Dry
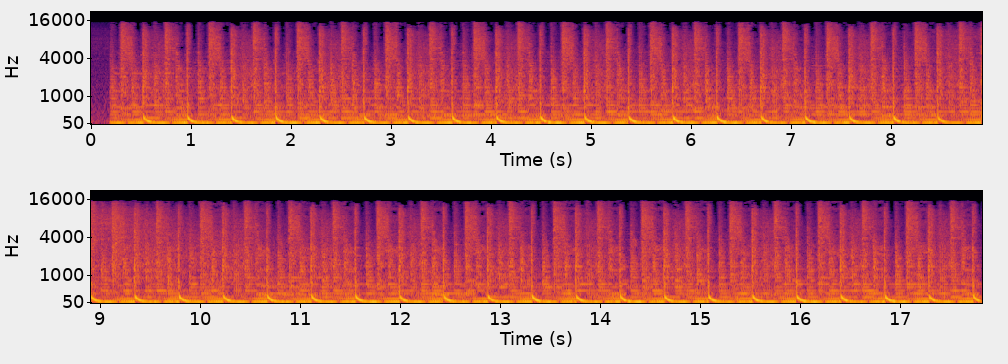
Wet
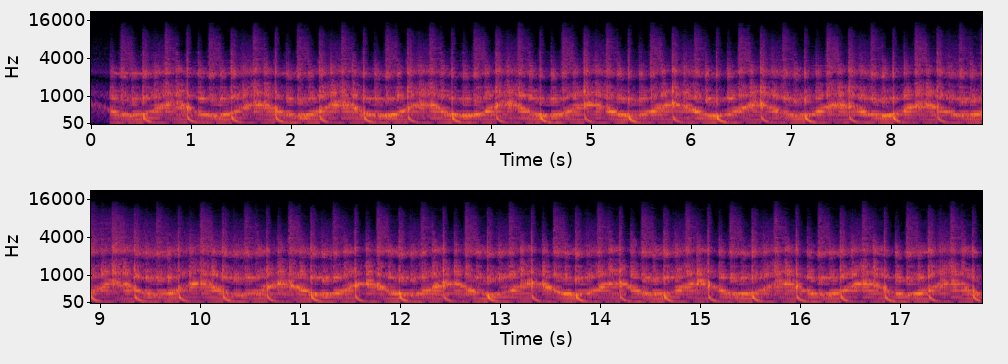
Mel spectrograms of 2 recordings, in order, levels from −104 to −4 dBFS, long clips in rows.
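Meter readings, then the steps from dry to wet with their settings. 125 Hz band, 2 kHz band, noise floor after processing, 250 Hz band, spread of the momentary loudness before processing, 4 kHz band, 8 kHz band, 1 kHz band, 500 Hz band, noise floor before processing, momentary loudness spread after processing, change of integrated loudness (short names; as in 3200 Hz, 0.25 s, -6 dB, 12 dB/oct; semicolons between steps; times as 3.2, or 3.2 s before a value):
-23.0 dB, -13.0 dB, -46 dBFS, -11.5 dB, 1 LU, -18.0 dB, -27.5 dB, -7.5 dB, -5.0 dB, -30 dBFS, 3 LU, -13.0 dB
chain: vowel sweep a-u 1.2 Hz; gain +3 dB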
